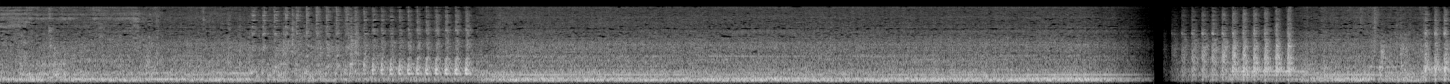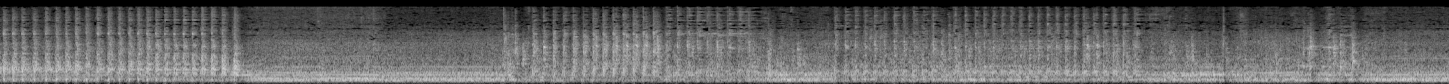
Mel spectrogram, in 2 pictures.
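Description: Hydraulic rock breaker on a JCB 3DX backhoe loader hammering rock in rapid blows, with the machine's diesel engine running steadily under load, heard from the operator's cab. The hammering comes and goes in stretches as the chisel is repositioned. The sound drops out briefly for a moment about twelve seconds in.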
